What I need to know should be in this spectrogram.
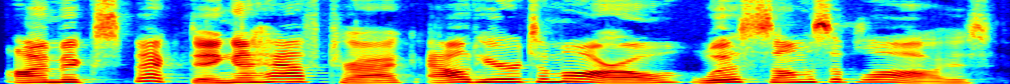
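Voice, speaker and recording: Woman reading as a slow-talking, courteous male settler. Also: medium pitch, animated. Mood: earnest, reasoning. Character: reasonable, courteous rival male settler, a father.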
